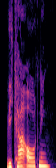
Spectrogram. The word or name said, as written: vikarordning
